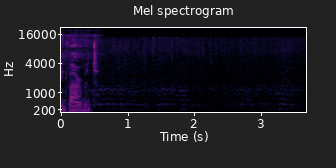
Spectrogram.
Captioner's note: bees hum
